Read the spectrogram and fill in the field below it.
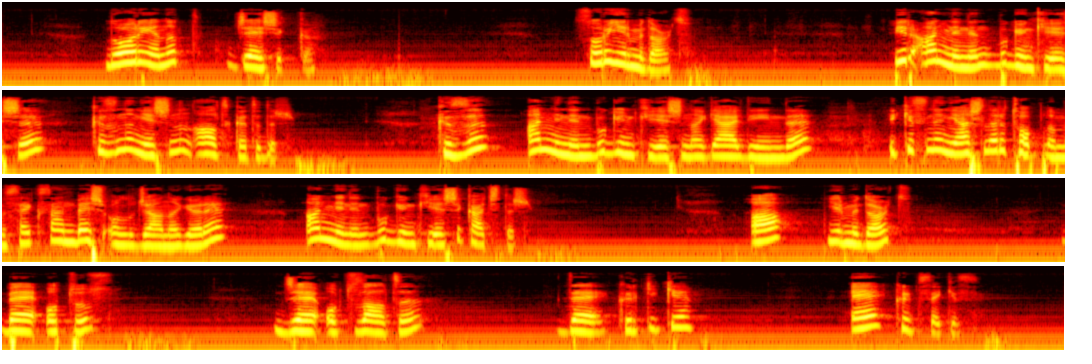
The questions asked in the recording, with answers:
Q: Kızı annenin bugünkü yaşına geldiğinde ikisinin yaşları toplamı 85 olacağına göre annenin bugünkü yaşı kaçtır?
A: Doğru yanıt B şıkkı.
